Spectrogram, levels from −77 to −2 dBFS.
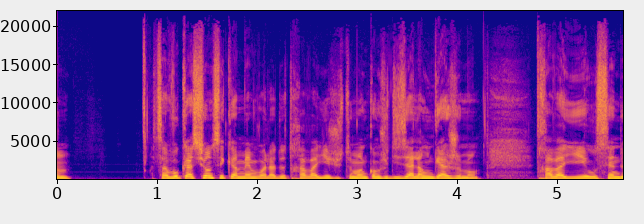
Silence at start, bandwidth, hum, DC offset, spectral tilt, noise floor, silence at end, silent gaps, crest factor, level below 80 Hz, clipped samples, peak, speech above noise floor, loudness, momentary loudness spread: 0 s; over 20 kHz; none; under 0.1%; -4.5 dB/octave; -59 dBFS; 0 s; none; 14 dB; -46 dBFS; under 0.1%; -2 dBFS; 44 dB; -15 LUFS; 15 LU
